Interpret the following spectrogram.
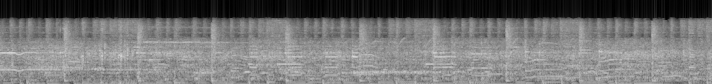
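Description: Background rock music with a steady beat, laid over the match footage.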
